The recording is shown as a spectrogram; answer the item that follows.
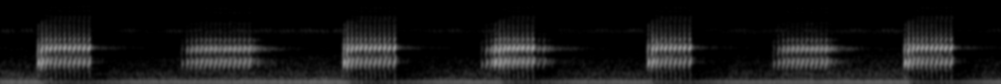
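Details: Gray treefrogs by a pool near woods and wetlands in Framingham, Massachusetts, in spring at night give short, musical pulsed trills, each about half a second, repeated every second or two.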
